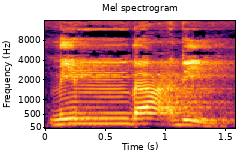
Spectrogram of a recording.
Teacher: Nun sukun atau tanwinnya berubah menjadi mim. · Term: iqlab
